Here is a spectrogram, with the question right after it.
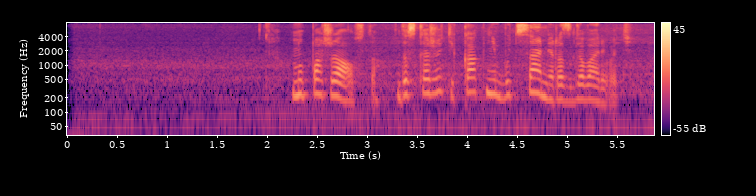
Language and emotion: Russian, neutral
